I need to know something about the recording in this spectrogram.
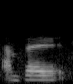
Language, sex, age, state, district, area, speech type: Bodo, female, 30-45, Assam, Kokrajhar, rural, conversation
